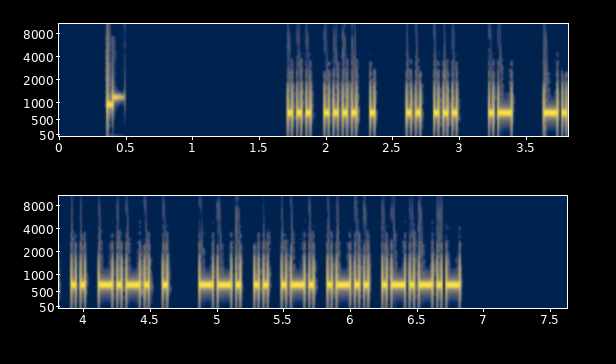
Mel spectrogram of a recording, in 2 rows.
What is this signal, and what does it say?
Morse code, heard as a keyed tone, about 34 wpm, 700 Hz. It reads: SHE IS A NICE GIRL.
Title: Sentences from Top 1100 Words 35wpm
